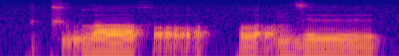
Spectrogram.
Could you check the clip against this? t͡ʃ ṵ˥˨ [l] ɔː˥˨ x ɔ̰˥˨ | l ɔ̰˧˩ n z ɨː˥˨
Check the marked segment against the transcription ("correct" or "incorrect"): correct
